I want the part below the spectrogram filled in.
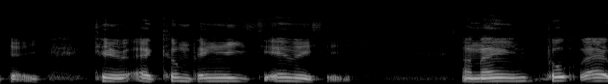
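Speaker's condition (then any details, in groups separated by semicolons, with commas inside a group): Cerebral palsy; speech noticeably affected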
